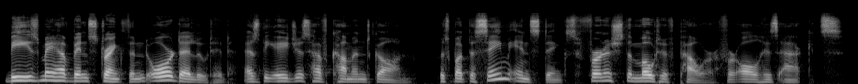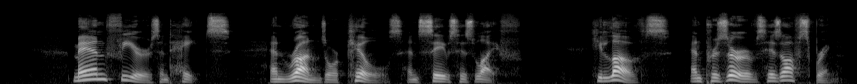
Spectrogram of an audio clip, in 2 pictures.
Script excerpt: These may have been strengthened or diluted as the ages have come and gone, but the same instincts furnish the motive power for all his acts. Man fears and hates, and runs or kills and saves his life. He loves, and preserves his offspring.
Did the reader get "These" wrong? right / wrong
wrong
